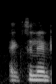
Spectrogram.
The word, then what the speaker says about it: excellent: Excellent is what it is Yeah. again, an adjective, right? Excellent. So on the first syllable, right?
